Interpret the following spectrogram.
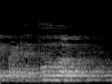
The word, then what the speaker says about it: पठथः: जो विसर्ग की ध्वनि आती है उसे हमें ह का उच्चारण करना है। थ के पीछे विसर्ग लगे होते हैं इसलिए बोलेंगे पठथः। फिर यहाँ पर होता है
